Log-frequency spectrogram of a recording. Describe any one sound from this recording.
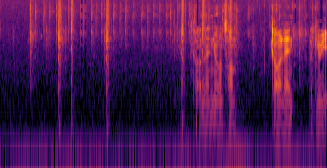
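A sword strikes a player with quick hits.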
